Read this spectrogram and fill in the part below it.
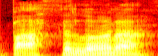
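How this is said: The name is pronounced in a Spanish way.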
